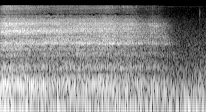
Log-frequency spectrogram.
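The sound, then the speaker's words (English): A single slow, airy breath drawn in, the belly expanding during a diaphragmatic breathing exercise, a soft steady hiss lasting nearly two seconds before trailing off into quiet. No one speaks. “So, breathing in, the belly expands.”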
